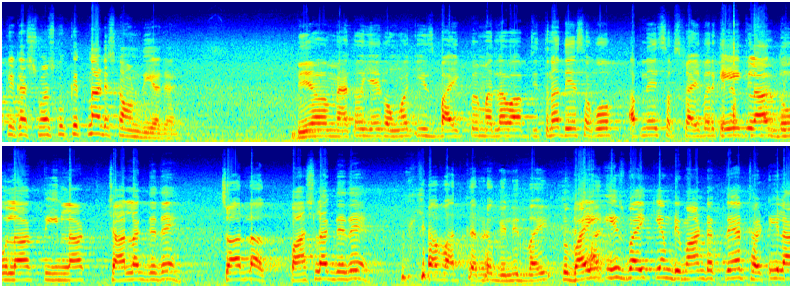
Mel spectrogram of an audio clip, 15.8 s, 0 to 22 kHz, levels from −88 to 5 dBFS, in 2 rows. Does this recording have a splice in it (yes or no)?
no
